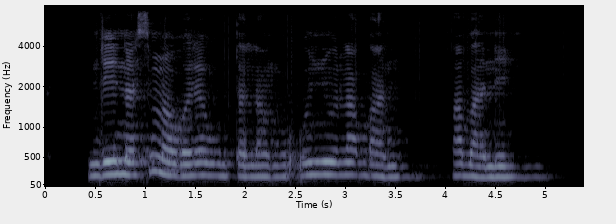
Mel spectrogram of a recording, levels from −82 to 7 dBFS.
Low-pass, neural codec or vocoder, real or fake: 7.2 kHz; vocoder, 22.05 kHz, 80 mel bands, Vocos; fake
